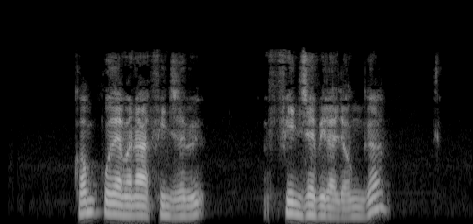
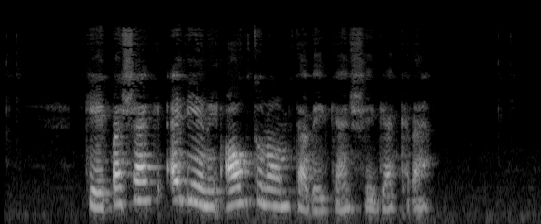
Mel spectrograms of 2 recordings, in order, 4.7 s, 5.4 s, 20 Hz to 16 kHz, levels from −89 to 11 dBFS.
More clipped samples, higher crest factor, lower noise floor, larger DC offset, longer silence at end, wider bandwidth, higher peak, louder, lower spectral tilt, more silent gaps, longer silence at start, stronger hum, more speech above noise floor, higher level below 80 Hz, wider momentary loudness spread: neither; about the same, 20 dB vs 22 dB; about the same, -72 dBFS vs -69 dBFS; neither; second, 0.35 s vs 1.1 s; second, 8 kHz vs 11 kHz; about the same, -6 dBFS vs -6 dBFS; about the same, -25 LUFS vs -25 LUFS; about the same, -5.5 dB/octave vs -5.5 dB/octave; neither; second, 0.75 s vs 0.9 s; neither; first, 48 dB vs 44 dB; about the same, -68 dBFS vs -70 dBFS; second, 10 LU vs 16 LU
